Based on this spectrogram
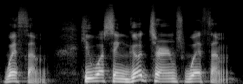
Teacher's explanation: ese with them lo dejo como with them, porque la TH se omite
